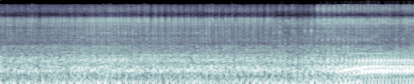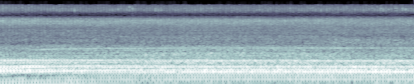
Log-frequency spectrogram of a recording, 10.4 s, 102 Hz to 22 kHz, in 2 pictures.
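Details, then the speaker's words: 210 lawn tractor after carburetor rebuild (leaking bowl gasket), throttle not adjusted. Engine revs up about four seconds and settles into a smooth, steady higher-throttle drone with no surging or misses; running far better than before. "Got higher throttle too. I didn't even adjust the throttle. It's already 1,000 times better."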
